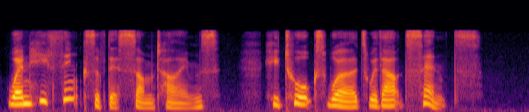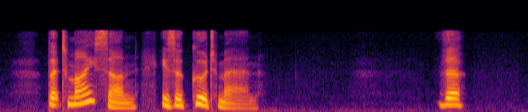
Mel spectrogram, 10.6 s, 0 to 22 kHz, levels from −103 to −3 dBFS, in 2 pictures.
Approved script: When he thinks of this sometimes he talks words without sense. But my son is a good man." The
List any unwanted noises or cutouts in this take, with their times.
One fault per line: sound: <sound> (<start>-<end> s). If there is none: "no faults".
no faults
